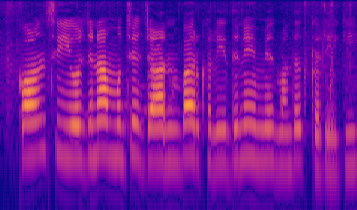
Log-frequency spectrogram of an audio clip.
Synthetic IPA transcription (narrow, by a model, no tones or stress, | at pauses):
kɔːnsijoːd͡ʒnamʊd͡ʒʱed͡ʒaːnbəɾxɐɾiːd̪nemẽmɐd̪əd̪kɐɾeːɡiː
